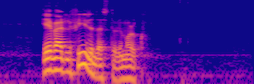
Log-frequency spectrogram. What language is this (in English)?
Faroese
